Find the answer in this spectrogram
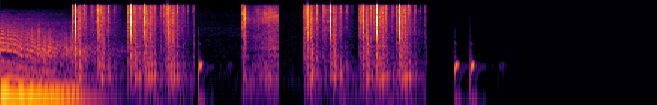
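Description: Sound effects for an animated logo. The last music chord dies away within the first second, then comes a rapid run of clicks in several short clusters. A few short pops, each falling slightly in pitch, come about two seconds in and twice more near four and a half seconds.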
